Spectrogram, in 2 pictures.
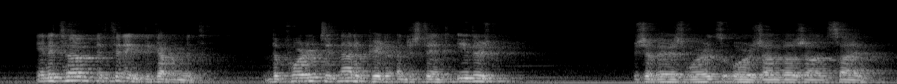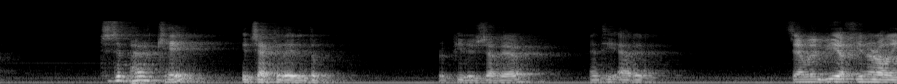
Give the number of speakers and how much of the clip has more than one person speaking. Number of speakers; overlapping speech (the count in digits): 1, no overlap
